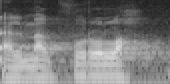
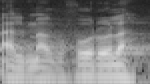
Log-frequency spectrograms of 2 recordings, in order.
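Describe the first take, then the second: First: It ends in a heavy, doubled 'llah'. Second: It ends in a short, light 'lah'. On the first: The ending sounds like the word for God. The speaker calls it wrong. "Bukan al-maghfurullah ... dianggap lafzul jalalah" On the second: It means 'the one who is forgiven'. The speaker calls it right. "Kalau mau dimatikan al-maghfurulah"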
